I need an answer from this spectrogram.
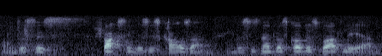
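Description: A man teaching a Bible sermon in a conversational way, with blunt asides, who grows louder and higher when he reads scripture quotes. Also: flat delivery, normal speed, gravelly, a little hiss or hum, poor audio. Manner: emphatic, rising in pitch and volume when reading scripture quotes. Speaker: preacher.

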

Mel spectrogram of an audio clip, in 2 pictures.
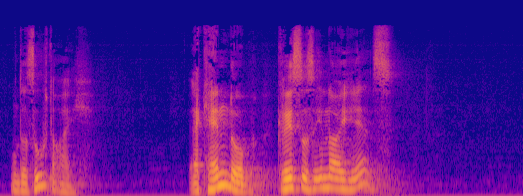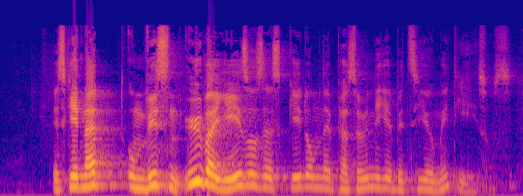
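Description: Male preacher, fairly high voice, earnest, swings between loud emphasis and hushed lines. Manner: earnest, emphatic with sudden drops to quiet; asks the listeners direct questions. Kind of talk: sermon.

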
